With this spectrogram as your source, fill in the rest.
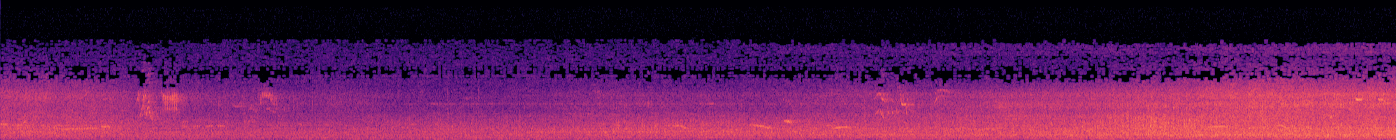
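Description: A train engine rumbles in the distance and grows steadily louder as it approaches.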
